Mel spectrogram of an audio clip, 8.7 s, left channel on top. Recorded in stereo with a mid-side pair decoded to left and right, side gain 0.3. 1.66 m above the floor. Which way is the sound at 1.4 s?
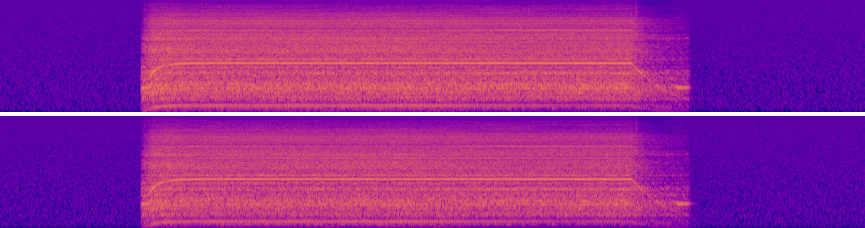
25° left.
